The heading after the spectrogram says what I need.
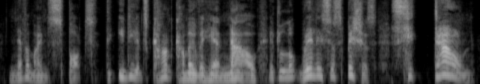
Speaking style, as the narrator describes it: she mouthed to Ernie and Hannah

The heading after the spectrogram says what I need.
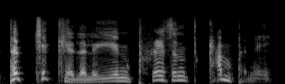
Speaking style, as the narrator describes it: snarled Bellatrix

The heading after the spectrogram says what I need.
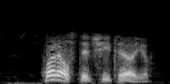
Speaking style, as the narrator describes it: Arnie asked sharply

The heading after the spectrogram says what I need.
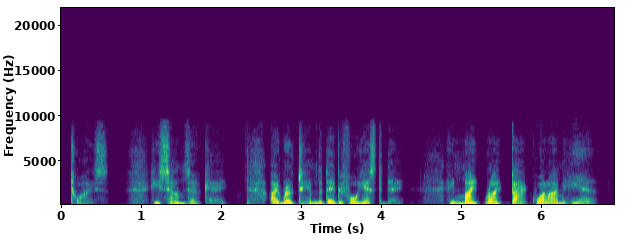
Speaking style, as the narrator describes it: said Harry softly

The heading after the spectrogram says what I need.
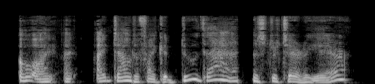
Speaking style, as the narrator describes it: exclaimed the girl

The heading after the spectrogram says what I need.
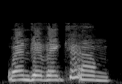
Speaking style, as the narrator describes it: she asked him hysterically

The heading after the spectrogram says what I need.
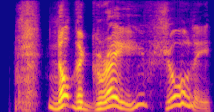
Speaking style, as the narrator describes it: said Ron with a snort

